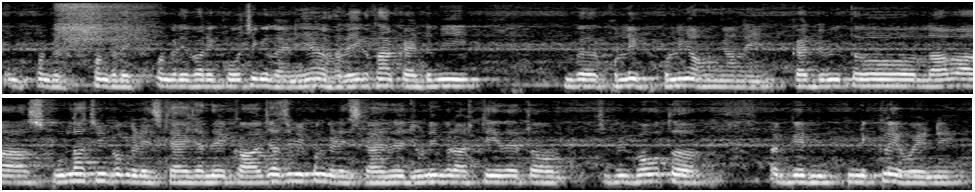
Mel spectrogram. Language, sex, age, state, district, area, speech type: Punjabi, male, 45-60, Punjab, Mansa, rural, spontaneous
